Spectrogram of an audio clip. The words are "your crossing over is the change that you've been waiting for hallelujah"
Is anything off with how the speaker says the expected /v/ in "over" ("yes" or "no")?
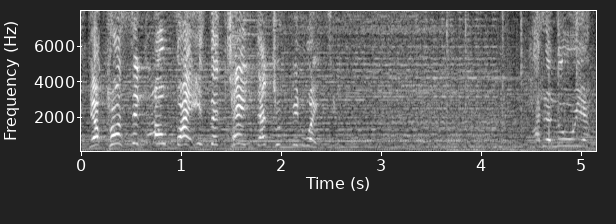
yes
